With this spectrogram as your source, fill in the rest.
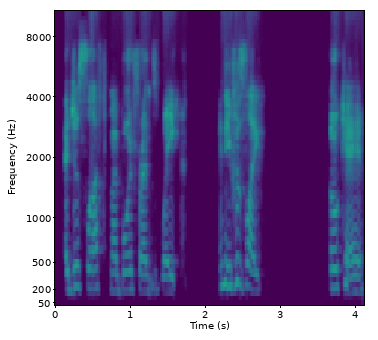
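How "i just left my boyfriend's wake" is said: ordinary talk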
